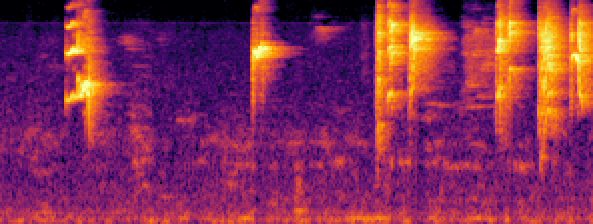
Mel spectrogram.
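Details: Oriental magpie-robin giving a noisy, harsh song used to lure silent birds into singing: a few isolated rasping notes with pauses, then a quicker burst of scratchy, high chattering phrases.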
